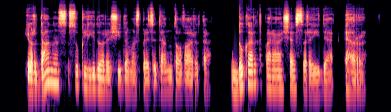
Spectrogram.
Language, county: Lithuanian, Vilnius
